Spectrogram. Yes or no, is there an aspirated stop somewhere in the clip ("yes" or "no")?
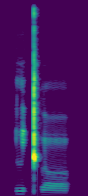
yes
